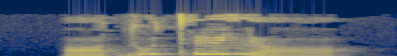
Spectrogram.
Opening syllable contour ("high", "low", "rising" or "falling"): low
